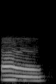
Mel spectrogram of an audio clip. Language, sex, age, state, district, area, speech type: Tamil, female, 60+, Tamil Nadu, Kallakurichi, rural, conversation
